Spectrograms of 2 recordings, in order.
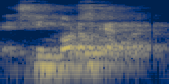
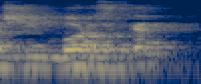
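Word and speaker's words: Szymborska: Bueno, yo quisiera que cuando se pronuncia simborska, que creo que no lo digo bien, pero que suene bien en el audiolibro, creo que es más cercano a Shimborska.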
